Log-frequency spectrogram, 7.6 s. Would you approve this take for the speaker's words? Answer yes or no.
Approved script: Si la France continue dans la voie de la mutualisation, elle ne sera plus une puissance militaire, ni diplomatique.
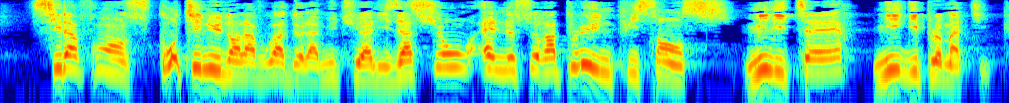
yes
